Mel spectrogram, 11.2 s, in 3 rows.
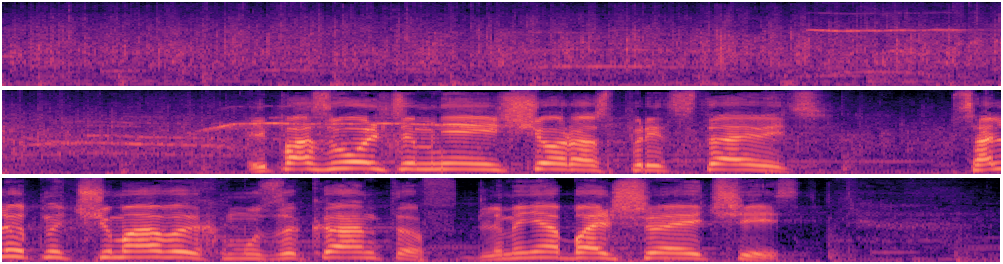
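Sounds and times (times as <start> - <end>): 
audience applause: 0.0 - 7.8
whistle: 3.0 - 3.8, 4.4 - 5.6
speech: 4.7 - 10.6.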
